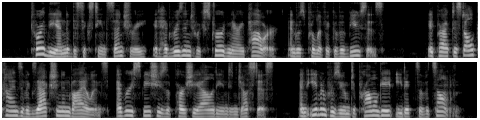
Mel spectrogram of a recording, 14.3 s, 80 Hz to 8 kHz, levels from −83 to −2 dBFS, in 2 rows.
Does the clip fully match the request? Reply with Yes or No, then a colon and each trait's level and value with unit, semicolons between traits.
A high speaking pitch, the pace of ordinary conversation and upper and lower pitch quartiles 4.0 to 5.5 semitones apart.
Yes: high, 195 Hz; average, 170 wpm; average, 5.1 semitones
